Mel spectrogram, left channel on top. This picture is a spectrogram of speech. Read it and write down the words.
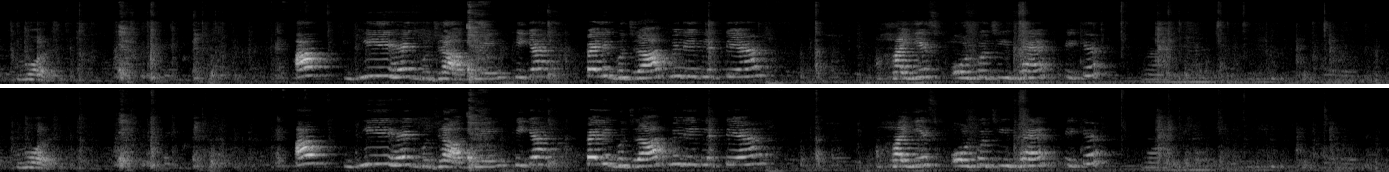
world. अब ये है गुजरात में। ठीक है, पहले गुजरात में देख लेते हैं हाईएस्ट और कोई चीज है। ठीक है,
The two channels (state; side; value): normal; both; correlation 0.15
